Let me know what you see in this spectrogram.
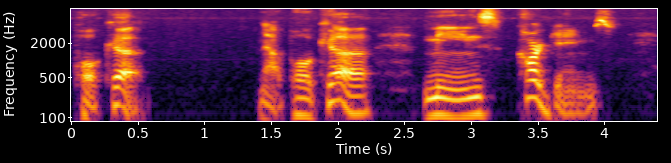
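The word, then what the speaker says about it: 扑克: For example, in China, we have this word, which is pronounced poker. Now, poker means card games, and it sounds a lot like poker, which is a card game.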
